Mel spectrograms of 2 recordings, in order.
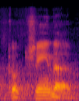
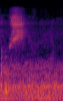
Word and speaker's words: cocina: Yeah, I was pronouncing it cochina accidentally in the video. It is one of I enjoyed that food so much until someone educated me and said it is actually pronounced cocina.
